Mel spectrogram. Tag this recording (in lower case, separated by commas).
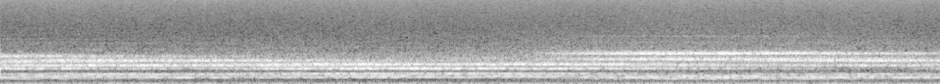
music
